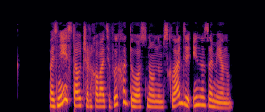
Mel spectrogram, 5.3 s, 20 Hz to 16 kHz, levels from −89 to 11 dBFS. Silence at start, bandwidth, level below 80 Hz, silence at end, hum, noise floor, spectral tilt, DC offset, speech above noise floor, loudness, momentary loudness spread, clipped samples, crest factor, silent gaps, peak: 1 s; 7.8 kHz; -58 dBFS; 0.65 s; none; under -90 dBFS; -4.5 dB/octave; under 0.1%; over 74 dB; -16 LUFS; 7 LU; under 0.1%; 16 dB; none; -2 dBFS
